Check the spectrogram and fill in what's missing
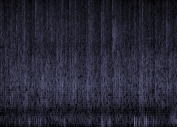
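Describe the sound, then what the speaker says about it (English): An audience at a tech talk on becoming AI first gives faint, steady applause after the presentation, a soft crackling patter of many hands with a few sharper claps standing out. "sorry, please, applause"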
